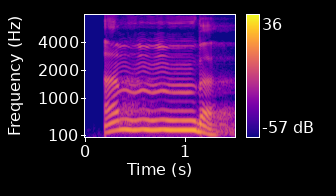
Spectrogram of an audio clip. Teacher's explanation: membalikan nun atau tanwin menjadi mim dengan merapatkan bibir tanpa menekan disertai dengung selama 2 atau 3 harokat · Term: iqlab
